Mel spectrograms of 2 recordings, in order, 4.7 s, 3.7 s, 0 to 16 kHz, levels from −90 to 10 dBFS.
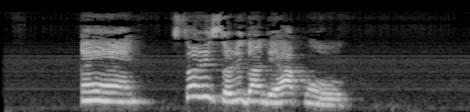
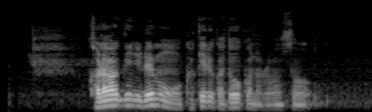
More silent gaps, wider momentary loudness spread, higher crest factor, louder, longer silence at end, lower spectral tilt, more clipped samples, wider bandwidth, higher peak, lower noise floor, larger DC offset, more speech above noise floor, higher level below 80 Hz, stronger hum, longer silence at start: neither; second, 11 LU vs 19 LU; second, 14 dB vs 22 dB; first, -12 LUFS vs -25 LUFS; first, 1.25 s vs 0.6 s; second, -3.5 dB/octave vs -7 dB/octave; neither; first, 11 kHz vs 9.2 kHz; first, 0 dBFS vs -6 dBFS; about the same, -55 dBFS vs -56 dBFS; neither; first, 43 dB vs 30 dB; first, -58 dBFS vs -72 dBFS; neither; about the same, 0.8 s vs 0.9 s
